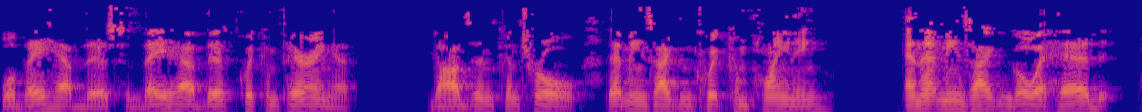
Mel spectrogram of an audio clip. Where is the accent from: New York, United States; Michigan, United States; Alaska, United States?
Michigan, United States; Now, I wasn't raised with air conditioning. I was raised in Michigan, which isn't a what you would call a hot state.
